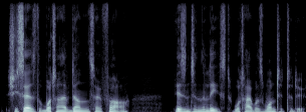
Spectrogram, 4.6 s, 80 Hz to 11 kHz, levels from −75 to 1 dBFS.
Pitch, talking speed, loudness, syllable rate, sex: 120 Hz, 235 wpm, -21 LUFS, 5.2 syllables/s, male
